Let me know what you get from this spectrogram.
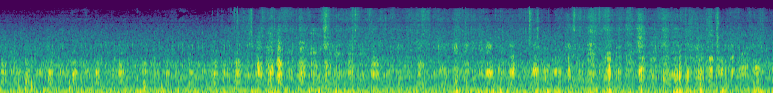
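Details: Quick, regular, breathy panting from a field-type Labrador Retriever playing with a ball. The huffs grow a little brisker and more pronounced in the second half, with occasional soft thumps.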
